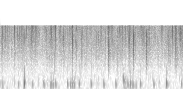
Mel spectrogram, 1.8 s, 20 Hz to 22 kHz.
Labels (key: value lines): label: biophony, pulse
recorder: SoundTrap 300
